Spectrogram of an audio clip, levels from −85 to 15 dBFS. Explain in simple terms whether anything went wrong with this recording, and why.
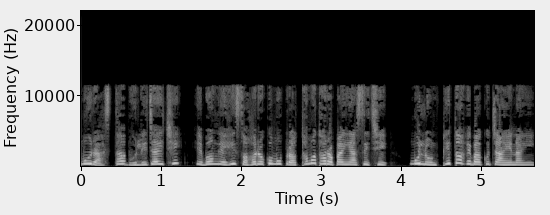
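A few things went wrong here, and you can hear each one.

The whole recording has a rough, grainy edge on the voice, with a hissy texture between the tones and a top end that sounds thin and a bit artificial. That's the signature of low-delay AAC compression, the kind video-call apps use, and it's most likely the cause. To keep the delay tiny, that codec chops the sound into very short slices, which makes it hard to capture the fine pitch detail of a voice. With only a modest amount of data to spend, the voice comes out coarse and fuzzy.

Right near the start, from about 0.51 to 0.55 s, there's a brief smeared, slightly noisy blip. That's AAC frame loss with concealment. A small chunk of the compressed audio never arrived, so the decoder papered over the gap with a guess built from the sound just before it. The patch is short enough that it smears rather than dropping out.

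Then there's hard clipping, once from 2.6 to 3.21 s and again briefly around 4.21 to 4.23 s. The voice got slightly louder than some stage in the chain could handle, so the tops of the loudest peaks were sliced off flat. Those flattened peaks add a crackly, gritty edge on the loud moments. The overload is small, so it comes across as a crunch on the peaks rather than constant fuzz.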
